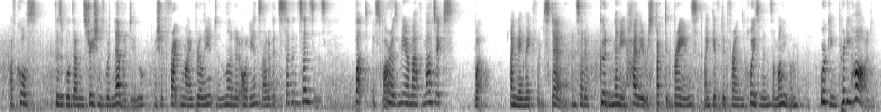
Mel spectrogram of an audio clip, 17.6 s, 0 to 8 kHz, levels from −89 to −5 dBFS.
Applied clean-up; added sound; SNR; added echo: none; Thunder; 17 dB; reverberation time 0.4 s.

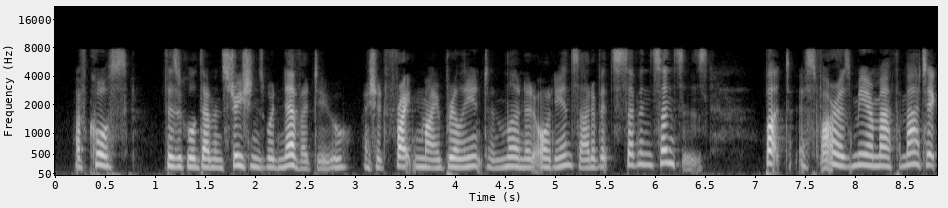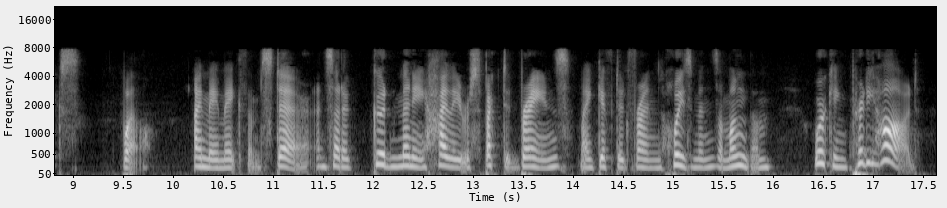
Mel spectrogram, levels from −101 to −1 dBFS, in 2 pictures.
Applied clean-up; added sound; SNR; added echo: none; none; none; none.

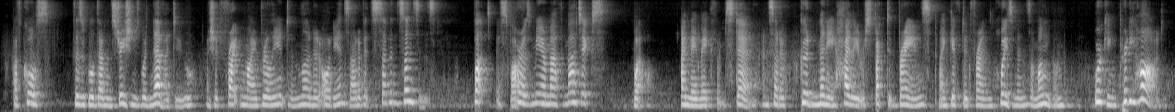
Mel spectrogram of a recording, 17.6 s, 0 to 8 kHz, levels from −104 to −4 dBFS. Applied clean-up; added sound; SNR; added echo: neural separator model SepFormer DNS4.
